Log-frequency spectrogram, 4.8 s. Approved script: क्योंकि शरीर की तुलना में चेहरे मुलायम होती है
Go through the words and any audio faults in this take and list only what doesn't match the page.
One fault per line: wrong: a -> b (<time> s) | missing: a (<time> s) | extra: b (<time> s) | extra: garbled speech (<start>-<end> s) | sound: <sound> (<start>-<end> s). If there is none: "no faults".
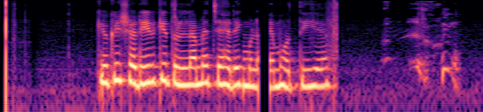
sound: dropout (2.6-2.7 s)
sound: sneeze (3.8-4.6 s)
